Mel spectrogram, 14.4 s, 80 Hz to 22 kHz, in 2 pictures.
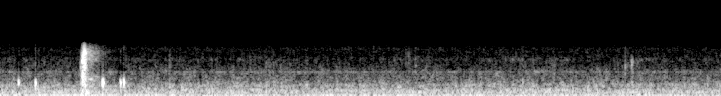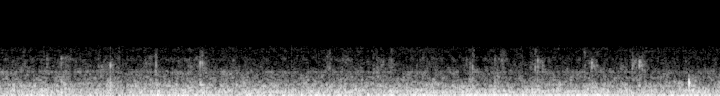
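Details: Cat coughing after being sick for 7 days: a short cluster of soft hacking coughs, then quiet with steady low background hum.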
